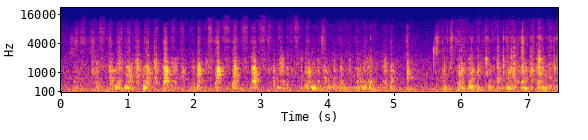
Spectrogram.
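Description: A wooden stylus scratches the coating of a flat black scratch art card (wax-coated paper) lying on a table. Quiet, continuous scratchy strokes rasp and rub in quick succession, with a brief lull a little past five seconds before the scratching resumes.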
